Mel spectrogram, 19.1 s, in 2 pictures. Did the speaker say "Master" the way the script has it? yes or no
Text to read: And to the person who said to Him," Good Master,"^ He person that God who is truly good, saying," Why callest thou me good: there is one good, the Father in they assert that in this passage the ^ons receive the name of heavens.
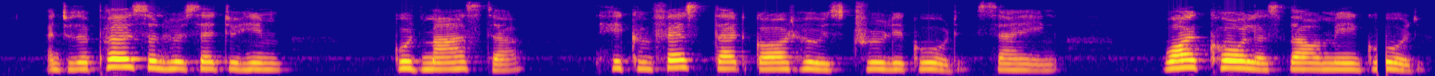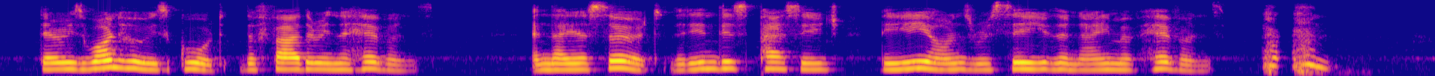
yes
